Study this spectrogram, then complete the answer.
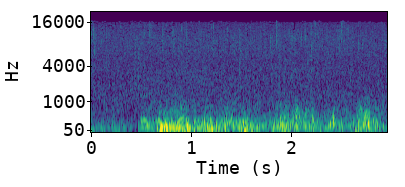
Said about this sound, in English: We need to get out of this rain.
